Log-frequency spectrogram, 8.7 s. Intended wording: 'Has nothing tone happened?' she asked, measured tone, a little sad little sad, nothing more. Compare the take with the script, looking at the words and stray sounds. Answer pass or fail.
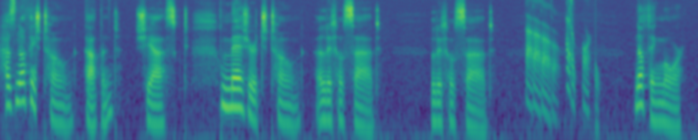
fail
